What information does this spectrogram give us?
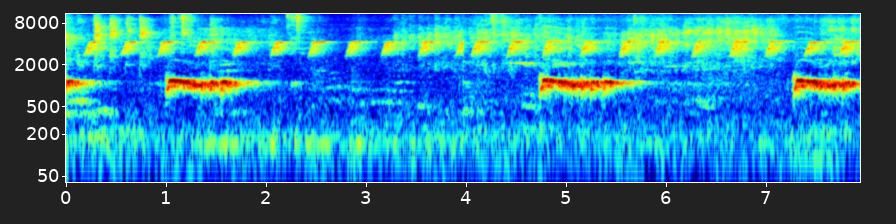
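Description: Zebra dove cooing in three loud, low, rolling bursts spaced a few seconds apart, while another bird keeps up rapid high chirps throughout.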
